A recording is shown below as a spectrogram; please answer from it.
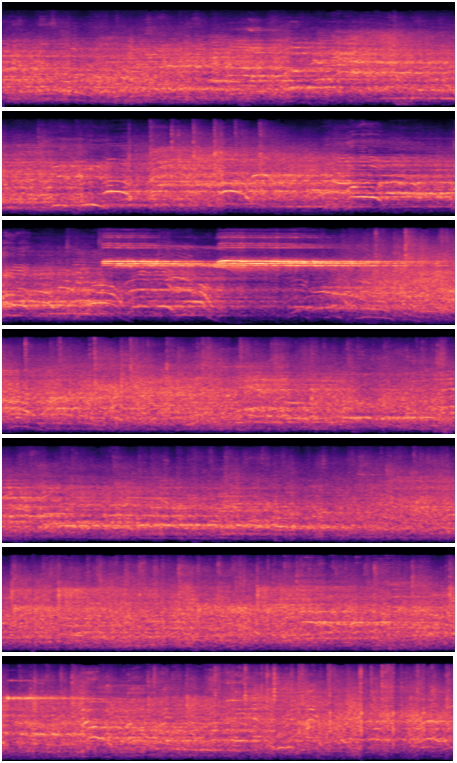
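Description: Echoing shouts and voices of players and spectators in a sports hall during a handball match, with a ball bouncing on the wooden court. Two short high whistle blasts, typical of a referee's whistle, come a little after ten seconds in.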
